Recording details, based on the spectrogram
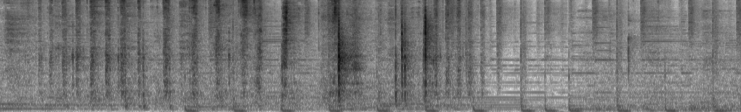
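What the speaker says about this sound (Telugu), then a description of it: "ఇలా స్లైస్గా కట్ చేసుకోండి వీటిని." A knife slicing vegetables on a board for a budget chicken biryani, giving a fairly quiet run of quick, irregular chopping taps, close by and with no talk.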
